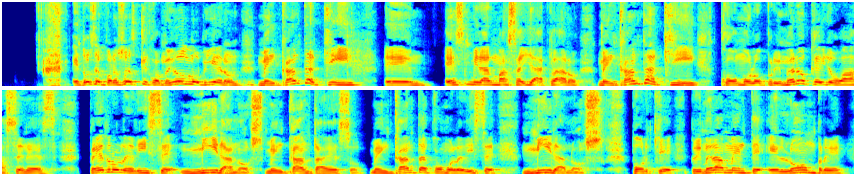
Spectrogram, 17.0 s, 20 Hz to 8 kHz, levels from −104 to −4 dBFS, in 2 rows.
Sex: male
